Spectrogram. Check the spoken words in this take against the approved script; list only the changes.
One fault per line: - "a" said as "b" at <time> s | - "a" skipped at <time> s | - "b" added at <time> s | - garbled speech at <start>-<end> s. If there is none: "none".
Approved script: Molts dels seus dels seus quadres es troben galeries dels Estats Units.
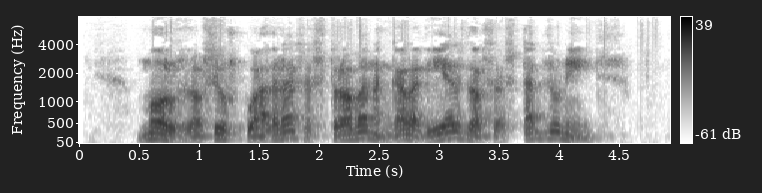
- "dels seus" skipped at 1.3 s
- "en" added at 2.5 s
